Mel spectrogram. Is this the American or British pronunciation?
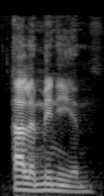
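British. It has five syllables, with an extra 'ee' sound. The speaker calls it right. "I would say it aluminium"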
